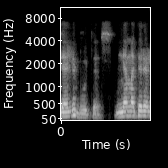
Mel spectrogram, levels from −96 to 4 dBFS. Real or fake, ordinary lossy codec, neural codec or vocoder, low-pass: real; MP3, 96 kbps; none; 7.2 kHz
